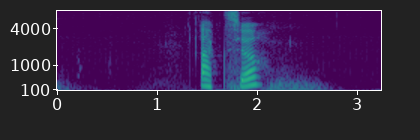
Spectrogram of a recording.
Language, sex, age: Swedish, female, 26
